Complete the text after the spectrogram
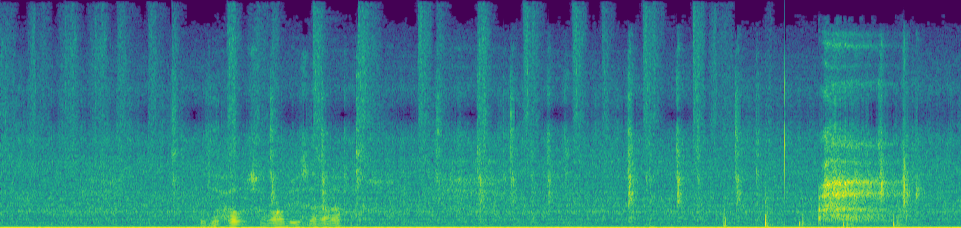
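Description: Footsteps patter steadily across grass and then onto wooden boards.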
